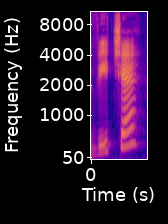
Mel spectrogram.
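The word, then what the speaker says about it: Wicca: Um the Norse word was viche like how they write wikah would have been pronounced viche.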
